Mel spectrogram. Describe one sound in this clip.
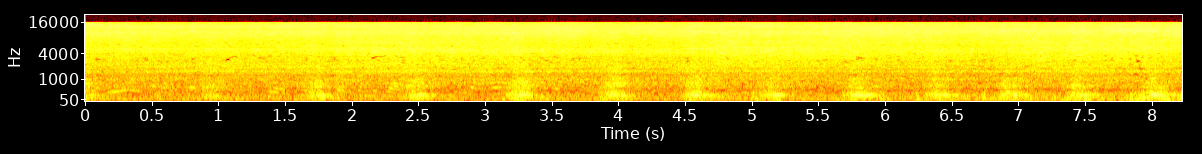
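Steam hisses from a locomotive.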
